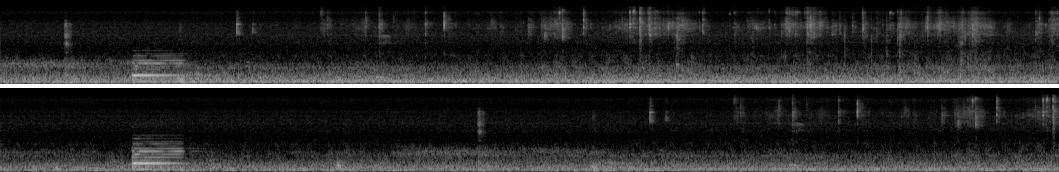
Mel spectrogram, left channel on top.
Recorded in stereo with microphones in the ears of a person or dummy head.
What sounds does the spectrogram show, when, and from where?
1.3 s a piano: 35° right (ahead or behind), 1.1 m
